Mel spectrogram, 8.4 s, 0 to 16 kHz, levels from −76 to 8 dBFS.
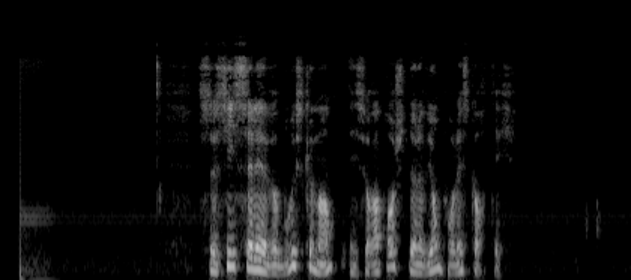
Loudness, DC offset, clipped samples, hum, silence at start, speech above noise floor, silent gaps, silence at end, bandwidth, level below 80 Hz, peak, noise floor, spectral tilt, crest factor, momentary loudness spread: -24 LUFS; under 0.1%; under 0.1%; none; 0.25 s; 47 dB; none; 1.65 s; 9.4 kHz; -62 dBFS; -6 dBFS; -71 dBFS; -5 dB/octave; 20 dB; 26 LU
